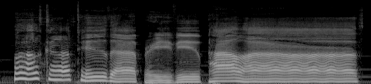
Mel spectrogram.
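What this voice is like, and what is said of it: Silly, squirrely character voice. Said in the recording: “Who is that guy? ... Squirrely. ... Silly voice.”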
